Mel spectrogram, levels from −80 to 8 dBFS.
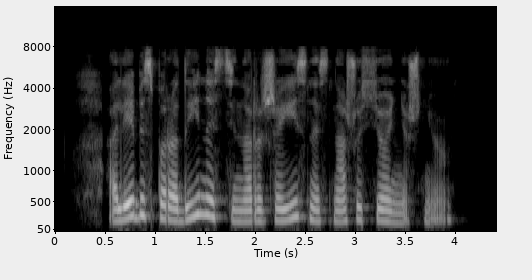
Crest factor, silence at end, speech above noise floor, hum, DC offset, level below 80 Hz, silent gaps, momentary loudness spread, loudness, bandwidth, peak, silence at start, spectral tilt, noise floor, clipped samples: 18 dB; 0.45 s; 27 dB; none; under 0.1%; -68 dBFS; none; 12 LU; -25 LUFS; 8.2 kHz; -8 dBFS; 0.3 s; -3.5 dB/octave; -51 dBFS; under 0.1%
